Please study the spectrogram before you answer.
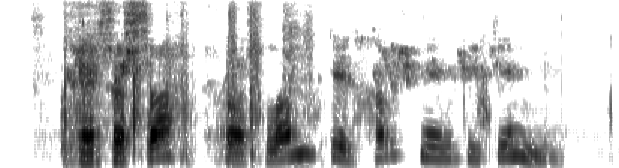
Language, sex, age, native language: Icelandic, male, 40-49, Icelandic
